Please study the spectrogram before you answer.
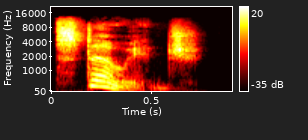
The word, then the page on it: stowage: British English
